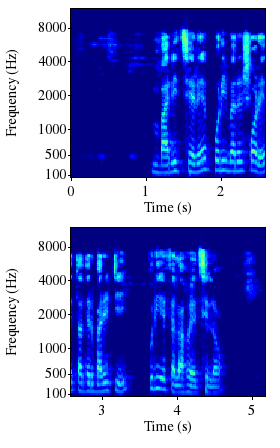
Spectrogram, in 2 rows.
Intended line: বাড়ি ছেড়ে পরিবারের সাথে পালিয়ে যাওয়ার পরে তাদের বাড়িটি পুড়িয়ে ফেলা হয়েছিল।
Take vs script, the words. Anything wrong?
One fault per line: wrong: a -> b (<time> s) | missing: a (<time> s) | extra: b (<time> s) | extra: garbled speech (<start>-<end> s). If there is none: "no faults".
missing: সাথে পালিয়ে যাওয়ার (2.3 s)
